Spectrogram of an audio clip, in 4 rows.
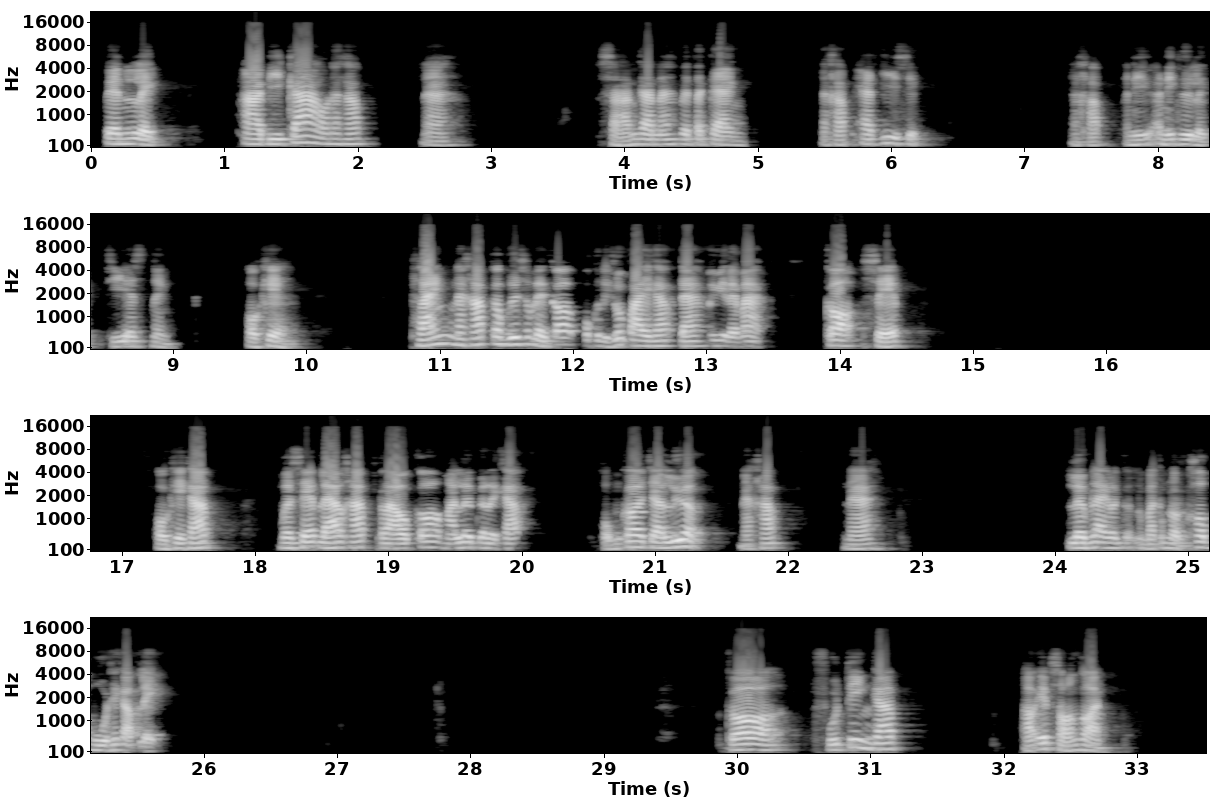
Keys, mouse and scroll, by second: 2.2-3.4 drag, 4.2 Delete, 4.6 click, 6.8 click, 11.2 click, 14.0-14.6 scroll up 1, 16.2 click, 17.1-17.9 scroll down 2, 17.4 middle click, 17.9-18.6 scroll up 1, 18.5 middle click, 18.8 scroll down 1, 19.0-19.4 scroll up 1, 19.4 middle click, 20.4-21.9 middle drag, 22.3 scroll up 1, 22.7 middle click, 26.9 click, 29.8 click, 30.7 click, 31.8 click, 32.8 click, 33.4 click.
